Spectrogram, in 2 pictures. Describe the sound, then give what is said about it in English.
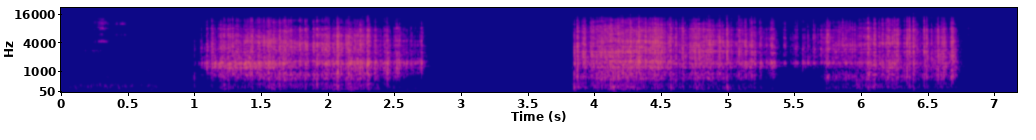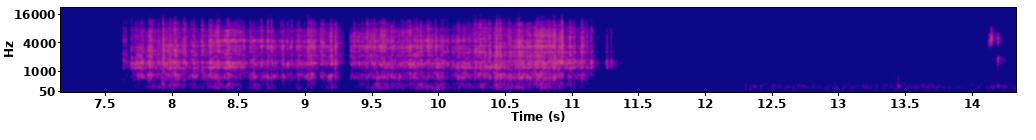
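Scratchy strokes of a pen writing numbers by hand on paper in a soft, sleep-oriented setting: a few long stretches of faint, dry scratching separated by short silences, with no voice. “I'm going to write some numbers for you”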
